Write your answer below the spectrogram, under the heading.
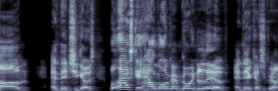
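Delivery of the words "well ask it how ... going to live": bad put-on British accent, higher. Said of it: "That's my horrible British accent".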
